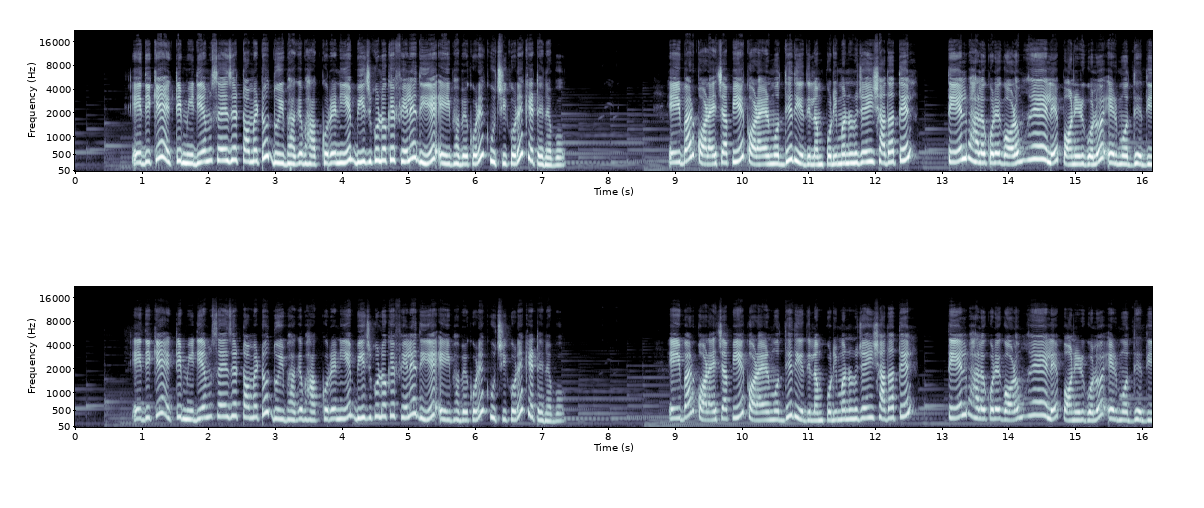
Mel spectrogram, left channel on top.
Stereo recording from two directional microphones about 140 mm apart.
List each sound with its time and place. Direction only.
0.9 s speech: 50° left (ahead or behind)
8.9 s speech: 40° left (ahead or behind)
